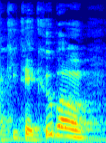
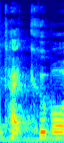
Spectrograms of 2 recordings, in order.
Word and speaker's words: Tite Kubo: of weird to say tight Kubo it doesn't really sound like a Japanese pronunciation uh because usually unless it's in the middle of the word the vowel is pronounced at least that's what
